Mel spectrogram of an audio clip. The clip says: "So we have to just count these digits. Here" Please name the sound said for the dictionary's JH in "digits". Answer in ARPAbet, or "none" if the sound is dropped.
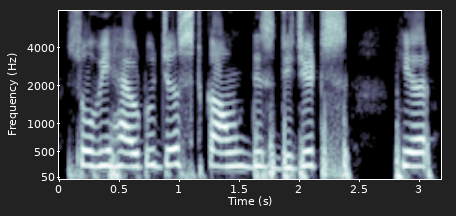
JH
